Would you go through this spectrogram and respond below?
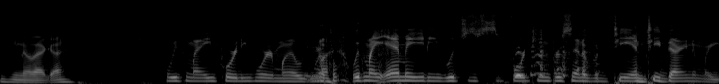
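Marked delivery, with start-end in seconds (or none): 1.7-7.2 gloating, pitched-up cartoon-villain alien voice. Talking about favorite cartoons with friends, doing a Marvin the Martian impression. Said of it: "you sound just like him".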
